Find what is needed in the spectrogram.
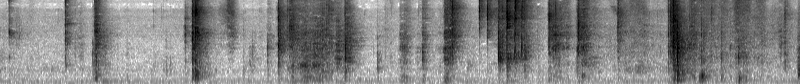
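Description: Cardboard shipping box being torn open by hand: packing tape ripping and cardboard flaps scraping and crinkling in a string of short, sharp rips with brief pauses between.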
